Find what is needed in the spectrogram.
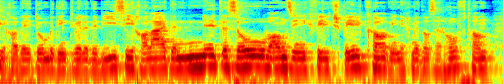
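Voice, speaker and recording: Monotone and flat, a man's medium-pitched voice runs at a fairly quick pace. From Switzerland. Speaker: football coach, former pro footballer. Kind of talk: interview. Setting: club premises.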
